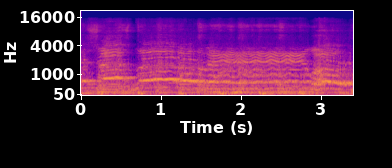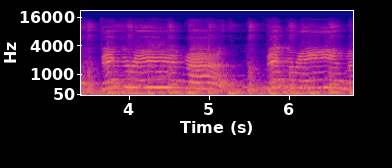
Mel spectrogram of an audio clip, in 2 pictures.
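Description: Gospel-style singing: a voice holding long notes with vibrato and sliding pitch, over a steady low backing.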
